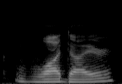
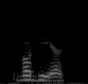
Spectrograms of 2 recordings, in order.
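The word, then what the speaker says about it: voir dire: that your favorite word babe wah dyer vader they could be pronounced either way yeah uh so as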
